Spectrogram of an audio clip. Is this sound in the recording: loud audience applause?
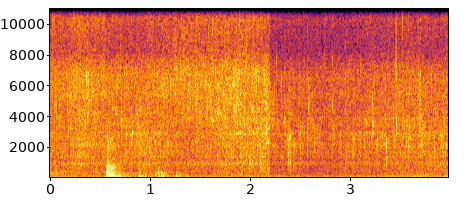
no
